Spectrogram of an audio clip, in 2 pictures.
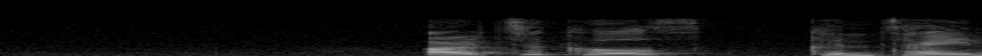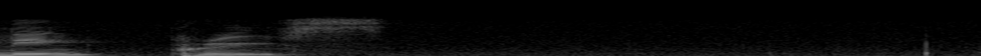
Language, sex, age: English, female, 18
